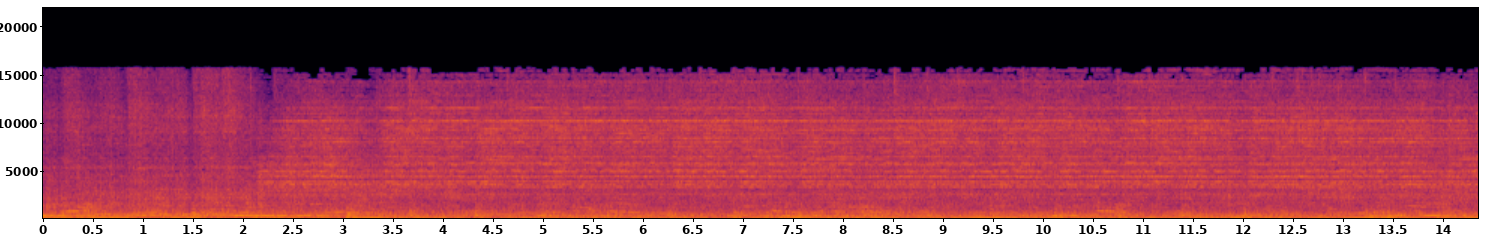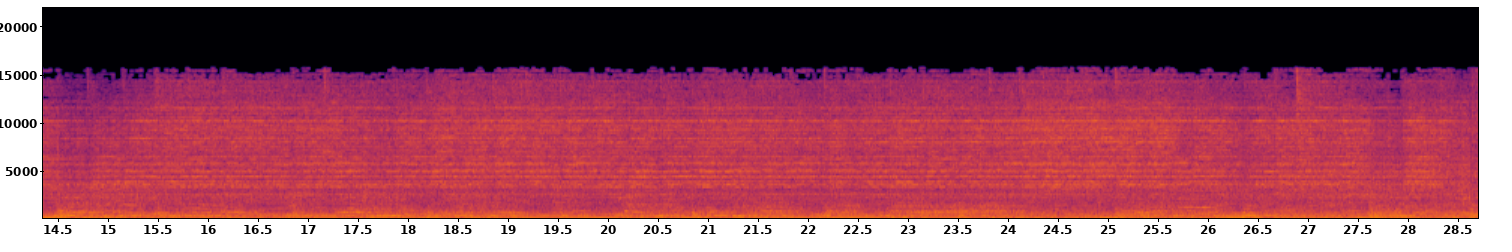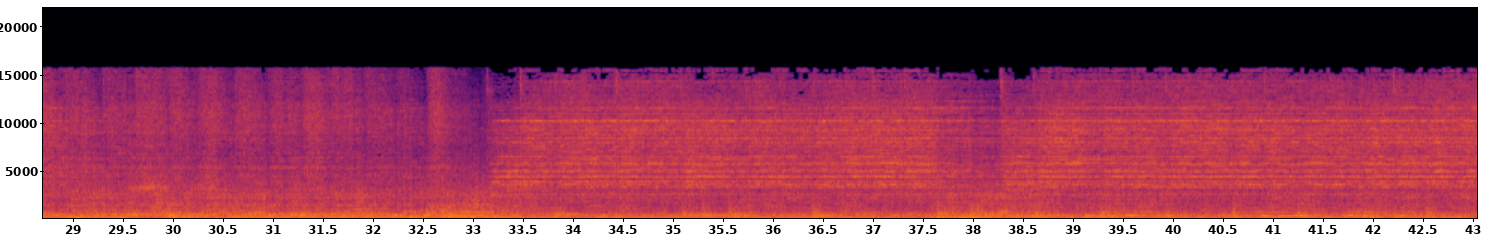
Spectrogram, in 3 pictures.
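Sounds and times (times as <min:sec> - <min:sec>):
bass guitar: 0:00.0 - 0:43.0
drum kit with cymbals: 0:00.0 - 0:43.0
electric guitar: 0:00.0 - 0:43.0
rock band playing loud: 0:00.0 - 0:43.0.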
